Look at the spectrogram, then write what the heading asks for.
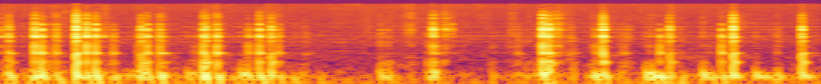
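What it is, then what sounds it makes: Wooden plank. Fingertips and nails tap and scratch along the surface of a long, flat, light-coloured solid wooden board held in both hands above the microphone. The result is an irregular run of short, dry knocks, each with a low thump and a faint bright click that dies away almost instantly, with soft scratching between the taps.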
